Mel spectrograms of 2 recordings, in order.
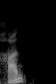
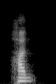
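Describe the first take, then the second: First: It is said with a rising second tone. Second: It is said with a high level first tone. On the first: This is the reading used in standard Chinese. "读二声" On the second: This is the reading used in Manchu. "其实满语呢是一声汉"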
